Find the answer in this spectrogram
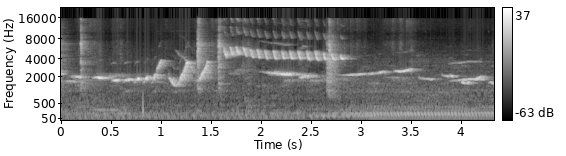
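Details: White-rumped shama singing to stimulate mating: sparse clear whistles, a sharp upward slur and a long high note, with clicks and a low hum behind.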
